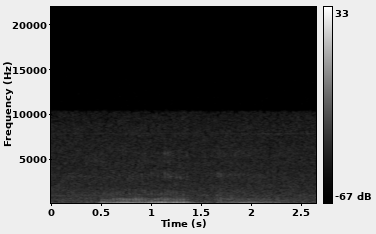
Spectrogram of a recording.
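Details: A sleeping dog snores with one long, low, rasping breath followed by a shorter, softer rumble, both deep and growly, over a quiet background.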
